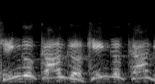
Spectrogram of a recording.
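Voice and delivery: very high yelling repeated over and over. Imitating Mister Taco yelling the Japanese name of King Kong: imitating a yell. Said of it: "He just keeps yelling it over and over".

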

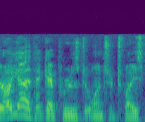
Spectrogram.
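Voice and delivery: play-acted, plainly ironic, sarcastic swooping tone. Retelling own earlier reply about the book: retelling own sarcastic remark. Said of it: "being sarcastic".

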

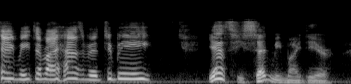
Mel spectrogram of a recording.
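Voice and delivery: high, swooping female robot voice. Voicing a character in a made-up scene, the speaker does a female robotic voice. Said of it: "I guess I should do a female robotic voice".

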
